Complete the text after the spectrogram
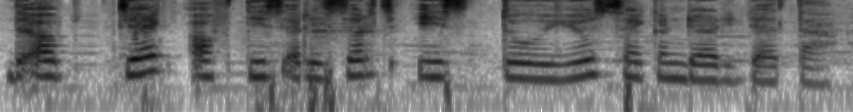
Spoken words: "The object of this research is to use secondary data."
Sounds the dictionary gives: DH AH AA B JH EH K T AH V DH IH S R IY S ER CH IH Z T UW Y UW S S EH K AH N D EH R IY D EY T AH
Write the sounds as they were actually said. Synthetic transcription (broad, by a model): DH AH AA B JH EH K T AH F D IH S R IY S ER CH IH S T UW Y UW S S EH K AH N D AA R IY D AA T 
